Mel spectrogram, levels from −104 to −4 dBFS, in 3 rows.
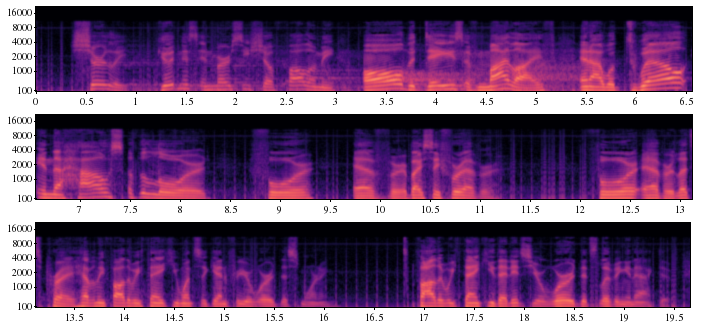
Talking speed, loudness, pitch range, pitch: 165 wpm, -35 LUFS, 115-150 Hz, 135 Hz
